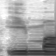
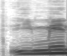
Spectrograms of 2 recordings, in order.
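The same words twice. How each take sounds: First: इमा said with an open a vowel, ee-mah; इमा with the vowel mah, like image; इमा pronounced ee-mah; correct sound. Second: इमे said with a clear e vowel, ee-meh; इमे with the vowel meh, not mah; इमे pronounced ee-meh; wrong sound. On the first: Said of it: "इमा होता है". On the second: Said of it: "इमे नहीं होता है". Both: Shown as a demonstration.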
